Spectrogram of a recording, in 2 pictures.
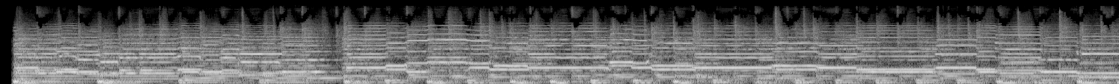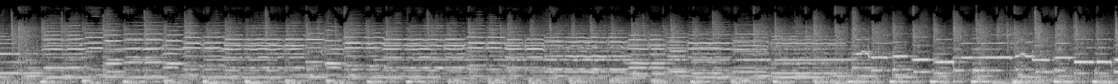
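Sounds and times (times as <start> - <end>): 
instrumental folk tune: 0.1 - 22.3.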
